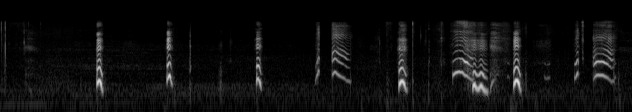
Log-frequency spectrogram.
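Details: Sharp, brief hiccups about every one to two seconds mixed with giggles and squeals from a young child who is hiccuping and laughing; hiccups.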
